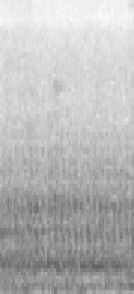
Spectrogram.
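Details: Whirlpool top-load washing machine: loud, constant rumbling roar with rough grinding throughout the spin cycle, recorded before the repair; worn drum bearing, which was replaced, after which the spin ran smooth and quiet.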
